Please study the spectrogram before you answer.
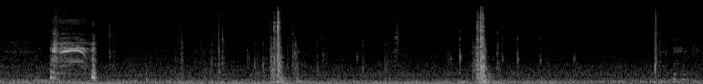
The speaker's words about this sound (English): Locking my door.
